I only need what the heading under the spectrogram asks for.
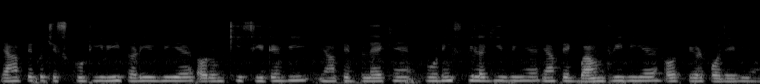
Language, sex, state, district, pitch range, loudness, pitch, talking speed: Hindi, male, Jharkhand, Jamtara, 150-170 Hz, -36 LUFS, 165 Hz, 245 wpm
